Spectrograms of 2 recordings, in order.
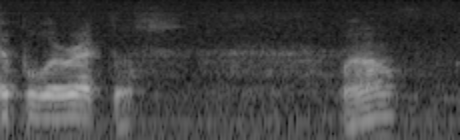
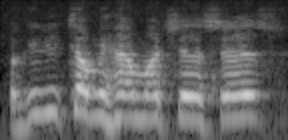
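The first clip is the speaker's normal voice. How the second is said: fussy customer voice; 8 semitones higher than usual. Acted. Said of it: "the guy's giving him a hard time".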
